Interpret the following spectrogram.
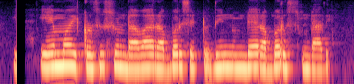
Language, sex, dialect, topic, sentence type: Telugu, female, Southern, agriculture, statement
